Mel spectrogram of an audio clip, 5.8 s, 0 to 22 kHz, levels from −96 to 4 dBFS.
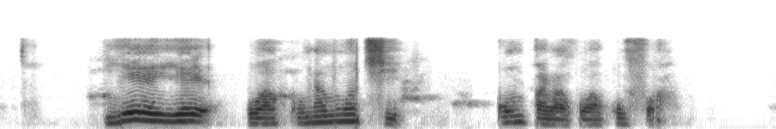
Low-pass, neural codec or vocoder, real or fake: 7.2 kHz; codec, 16 kHz, 2 kbps, FreqCodec, smaller model; fake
